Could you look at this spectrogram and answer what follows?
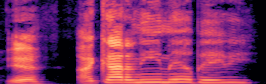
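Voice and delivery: high put-on voice; comic boasting. Boasting to viewers about having email, comic high voice. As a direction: show off in a silly high pitch.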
